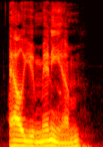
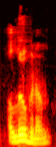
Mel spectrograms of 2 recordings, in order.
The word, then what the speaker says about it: aluminium: One of them is what he calls aluminium. That's how he pronounces it. Uh, aluminum.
